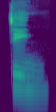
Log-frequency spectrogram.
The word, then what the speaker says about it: จริง: It has an initial consonant cluster of จอจาน and รอเรือ but the รอเรือ is silent. So we pronounce this word as จริง Another important irregular spelling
